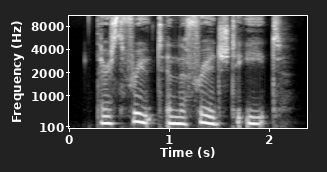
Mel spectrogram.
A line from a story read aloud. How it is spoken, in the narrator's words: As faint as a whimper, her mother whispers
